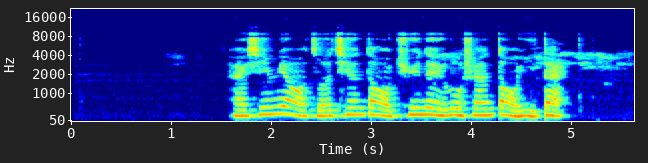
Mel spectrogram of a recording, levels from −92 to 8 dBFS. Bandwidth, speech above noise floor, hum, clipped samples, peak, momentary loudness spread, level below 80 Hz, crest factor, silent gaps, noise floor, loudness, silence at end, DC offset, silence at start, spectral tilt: 9.6 kHz; 57 dB; none; under 0.1%; -2 dBFS; 7 LU; -66 dBFS; 20 dB; none; -78 dBFS; -21 LUFS; 0.3 s; under 0.1%; 1.6 s; -4 dB/octave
